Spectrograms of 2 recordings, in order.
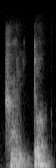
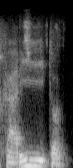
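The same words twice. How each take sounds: First: Jaritón with the accent on the last syllable TÓN; quiet, low Jaritón stressed at the very end; stress on final syllable. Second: Jarito stressed on the middle syllable RI; wrong accent placement. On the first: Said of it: "el acento siempre va a ir al final". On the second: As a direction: stretch the RI in jarito, leaving the last syllable light. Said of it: "No es jarito". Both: Shown as a demonstration.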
